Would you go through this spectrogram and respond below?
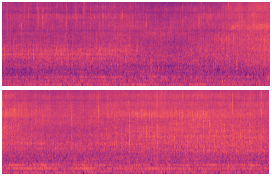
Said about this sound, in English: So we'll get this seared up on both sides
